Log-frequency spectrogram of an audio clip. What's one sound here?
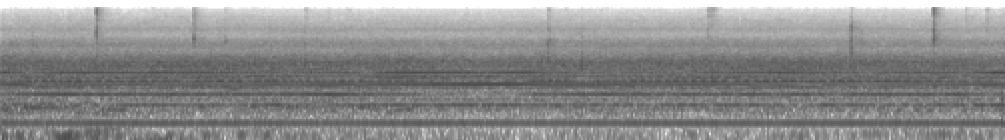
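Metal tools clink against an engine block.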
